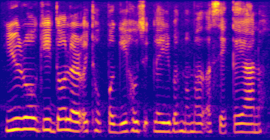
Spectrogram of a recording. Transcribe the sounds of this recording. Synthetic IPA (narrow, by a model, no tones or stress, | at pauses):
juɾoɡidolɐɾojtʰok̚pɐɡiɦɐwd͡ʒik̚lɐjɾibɐmɐmɐlɐ̰sekɐjano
